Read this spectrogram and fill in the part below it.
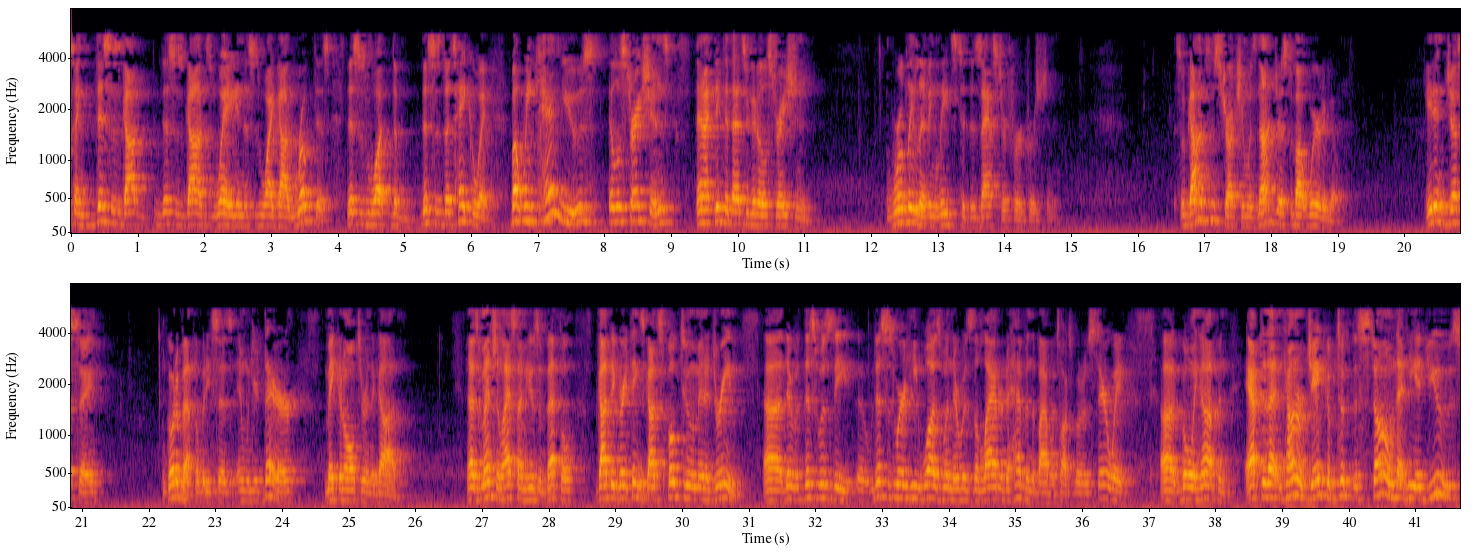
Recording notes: Preached at First Baptist Church of Hazel Park.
